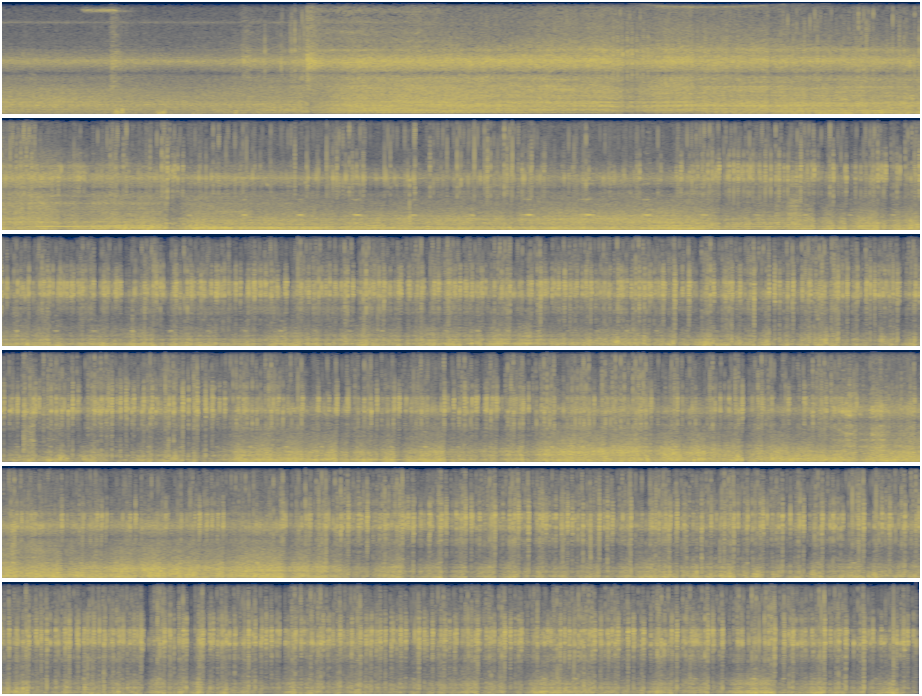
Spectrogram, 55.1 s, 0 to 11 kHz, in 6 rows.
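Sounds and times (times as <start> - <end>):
road and wind noise: 0.0 - 55.0
bike and mounts rattling: 2.4 - 55.0
electric motor humming and whining: 2.9 - 25.8.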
